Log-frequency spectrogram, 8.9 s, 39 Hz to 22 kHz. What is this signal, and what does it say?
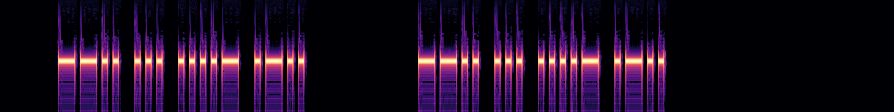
Morse code, heard as a keyed tone, about 22 wpm, 700 Hz. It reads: ZS4L ZS4L
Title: DXCC-100 Call Signs - 4 Characters - Repeated 2x - 22wpm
